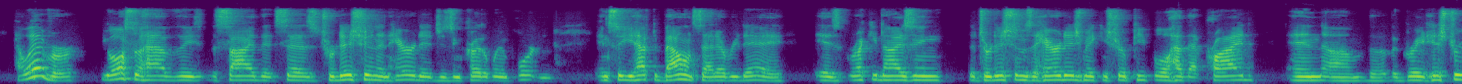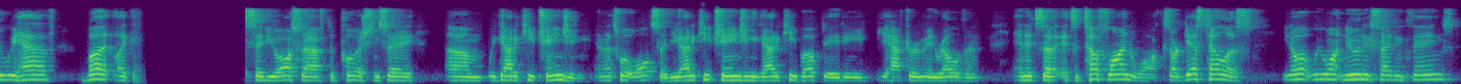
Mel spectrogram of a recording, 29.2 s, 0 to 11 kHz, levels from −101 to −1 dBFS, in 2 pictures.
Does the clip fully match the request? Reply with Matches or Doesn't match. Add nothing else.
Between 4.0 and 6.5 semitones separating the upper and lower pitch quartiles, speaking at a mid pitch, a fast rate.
Doesn't match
